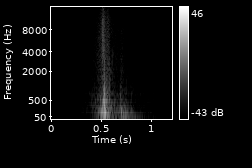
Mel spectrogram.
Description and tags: VS Short Whoosh 4
Short Transition Whoosh. Made in Ableton Live 10, sampler with doppler effect.
fast, video, swish, transition, swoosh, fx, sfx, whoosh, foley, short, effect, game, sound, woosh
